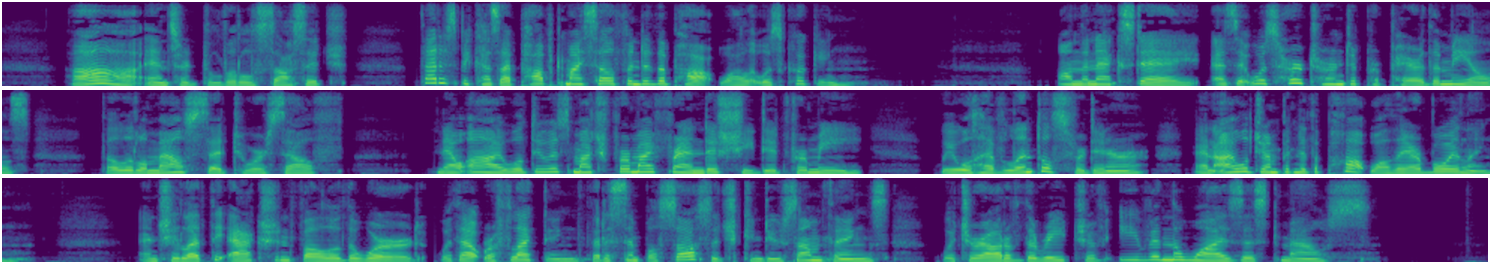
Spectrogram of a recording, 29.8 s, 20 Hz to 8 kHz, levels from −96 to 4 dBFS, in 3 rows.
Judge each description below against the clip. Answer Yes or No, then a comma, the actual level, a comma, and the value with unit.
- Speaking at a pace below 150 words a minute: No, average, 195 wpm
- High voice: Yes, high, 225 Hz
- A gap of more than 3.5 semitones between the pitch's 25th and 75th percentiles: Yes, average, 3.9 semitones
